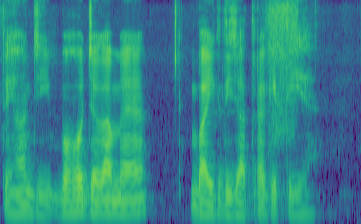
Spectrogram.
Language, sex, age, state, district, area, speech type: Punjabi, male, 18-30, Punjab, Shaheed Bhagat Singh Nagar, rural, spontaneous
